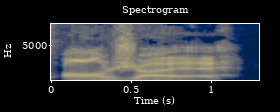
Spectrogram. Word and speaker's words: Angers: And then I see Angers, which is pronounced Angers, and I'm like,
